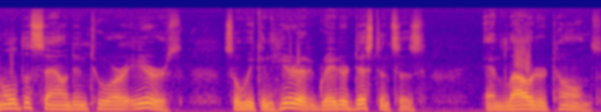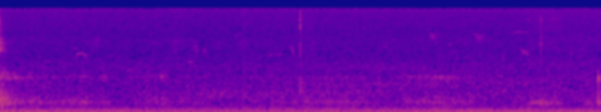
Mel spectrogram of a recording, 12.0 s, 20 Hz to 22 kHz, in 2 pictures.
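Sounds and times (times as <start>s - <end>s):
soft bird chirps: 6.0s - 12.0s.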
